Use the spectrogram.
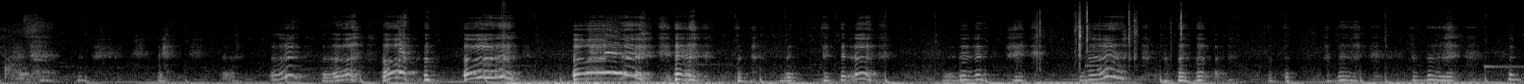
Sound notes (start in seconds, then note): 2.6 Roy gasping; 6.5 dramatic music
